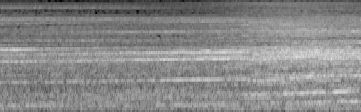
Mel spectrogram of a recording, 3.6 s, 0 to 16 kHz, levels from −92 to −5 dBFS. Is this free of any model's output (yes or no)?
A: yes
